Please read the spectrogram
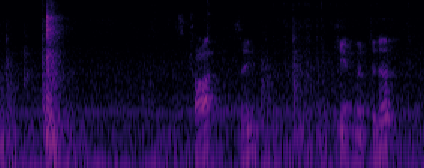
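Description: A single sharp metallic click about half a second in as the retrofitted VW Jetta hood latch on the Chevelle hood is worked by hand.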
